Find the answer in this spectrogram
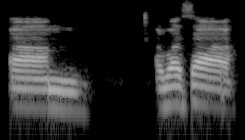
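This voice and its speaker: A newly matched neurology resident from Honduras talks slowly in a mellow, medium-pitched voice with little pitch movement. As a guest in a casual video-call interview, he gives advice earnestly and bluntly, often repeating words. The slightly dull lo-fi recording has no echo.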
